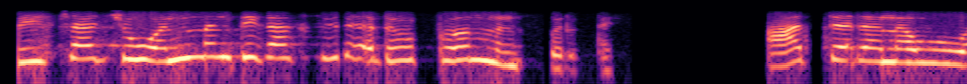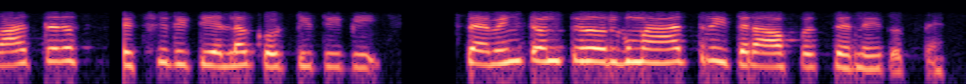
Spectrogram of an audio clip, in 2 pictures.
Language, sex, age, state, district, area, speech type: Kannada, female, 18-30, Karnataka, Kodagu, rural, conversation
